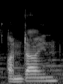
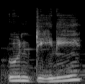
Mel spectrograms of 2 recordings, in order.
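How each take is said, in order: First: The name ends rhyming with 'dine'. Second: The name ends with an 'ee' sound. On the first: This is the speaker's own way of saying it. "that's just how I pronounce it" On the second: This is how the game's characters say it. "when the characters say this name, they call her Undini"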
